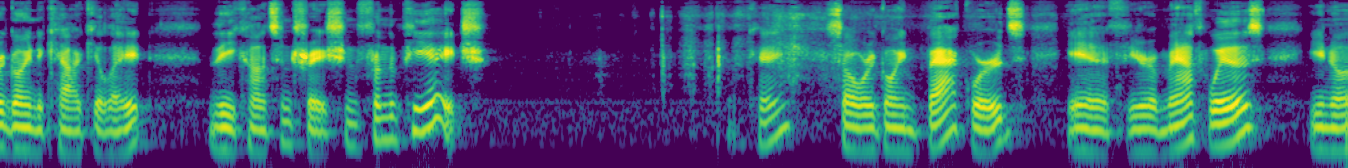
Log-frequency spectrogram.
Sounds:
Writing, Speech, inside a small room

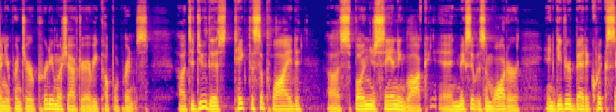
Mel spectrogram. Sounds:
Speech

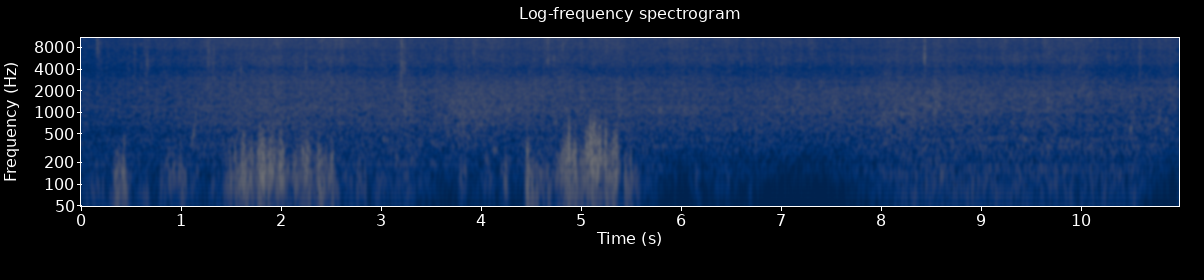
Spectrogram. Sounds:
outside, rural or natural, Ocean

